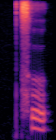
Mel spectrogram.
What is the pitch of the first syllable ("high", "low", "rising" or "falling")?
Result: low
